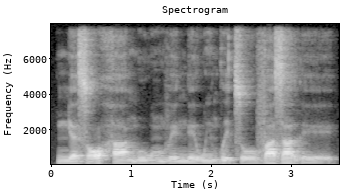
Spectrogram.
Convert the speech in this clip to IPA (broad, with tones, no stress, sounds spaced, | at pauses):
ɲ ɛ˨ z ɔ˨˦ h a˨ ŋ u˨ w ũ˨ β e˨ ŋ e˨ w ĩ˨ ɡʷ i˦ t͡s oː˨ v a˦ z a˦ r eː˨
